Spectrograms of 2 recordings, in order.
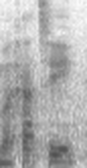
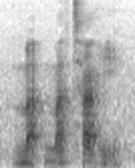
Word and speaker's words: Matahi: We have a guy called what was his name, Mahati, no, Matahi, Matahi, and a girl, Reri.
